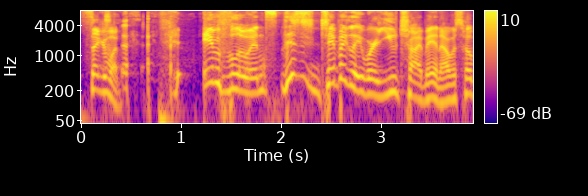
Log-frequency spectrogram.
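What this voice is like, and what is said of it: Usual voice. Nothing is said of it.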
